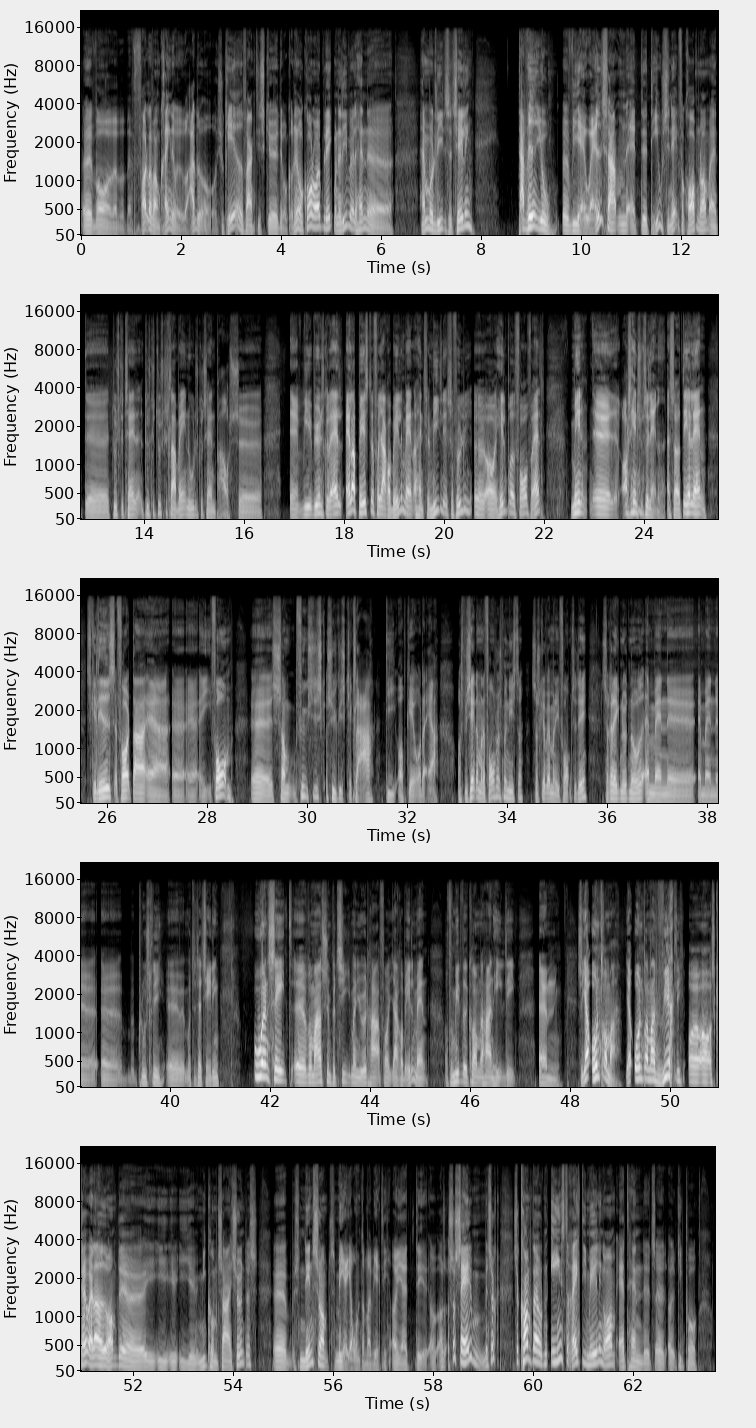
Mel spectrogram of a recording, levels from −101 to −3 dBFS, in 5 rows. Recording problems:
none

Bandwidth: 15 kHz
